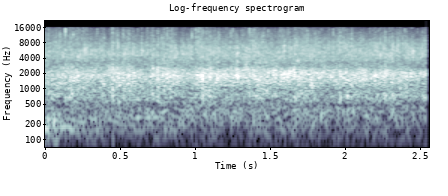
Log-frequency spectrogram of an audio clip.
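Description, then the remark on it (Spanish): Steady audience applause for the Lord, a dense wash of many hands clapping at once, loud and even throughout with no voices standing out. “Yo quiero que usted le merece un aplauso al Señor, no a mí, al Señor.”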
